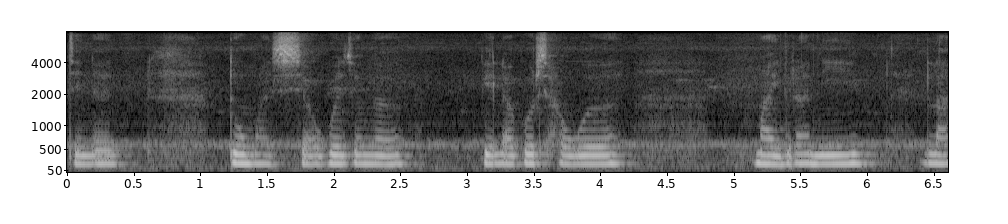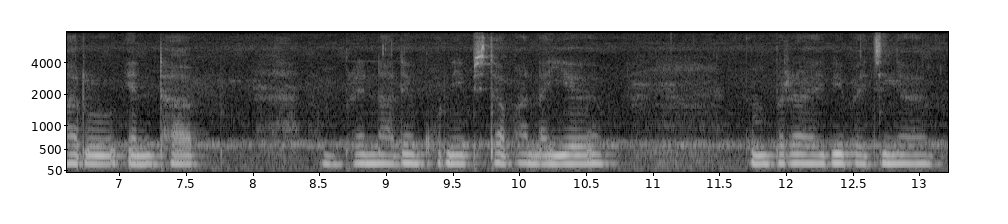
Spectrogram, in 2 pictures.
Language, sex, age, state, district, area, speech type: Bodo, female, 18-30, Assam, Kokrajhar, urban, spontaneous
